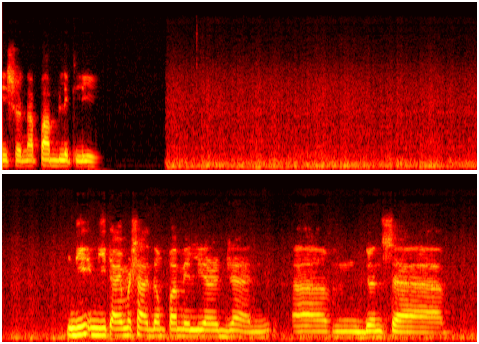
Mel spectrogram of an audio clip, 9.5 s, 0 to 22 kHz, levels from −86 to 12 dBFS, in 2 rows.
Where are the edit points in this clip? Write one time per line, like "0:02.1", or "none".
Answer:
0:01.6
